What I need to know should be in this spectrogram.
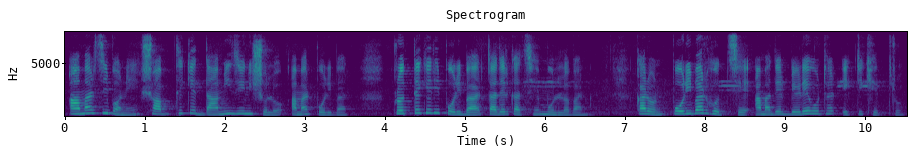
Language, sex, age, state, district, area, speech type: Bengali, female, 30-45, West Bengal, Purulia, rural, spontaneous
